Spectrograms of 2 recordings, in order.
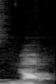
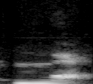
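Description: First: The name is said with Vietnamese pronunciation. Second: The name is said like the English word knock. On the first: "My Vietnamese name was Ngoc" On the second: "kids in Canada, when I went to school, they pronounced it like Ngoc"

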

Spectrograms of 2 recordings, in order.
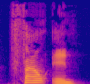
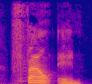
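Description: The two takes are said the same way.

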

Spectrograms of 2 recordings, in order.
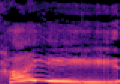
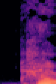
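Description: First: It is said in a high, raised pitch. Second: It is said in a lower, natural pitch.

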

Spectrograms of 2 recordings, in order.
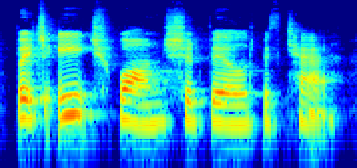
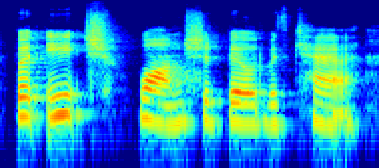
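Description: No difference in how they are said.

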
